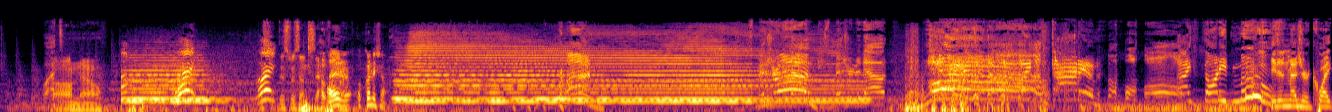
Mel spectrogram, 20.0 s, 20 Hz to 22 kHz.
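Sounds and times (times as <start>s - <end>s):
speech: 0.6s - 3.2s, 3.9s - 6.4s, 19.1s - 19.9s
train approaching on the tracks in India, rumbling: 0.8s - 19.4s
train horn blaring in long sustained blasts: 1.6s - 4.4s, 5.8s - 13.4s
laughter: 8.2s - 9.2s, 13.9s - 15.8s, 16.4s - 17.8s
excited voices shouting and talking: 13.8s - 16.6s.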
